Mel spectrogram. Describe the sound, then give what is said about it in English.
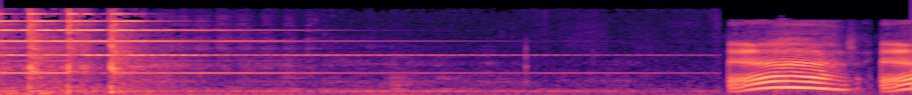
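A bright bell is struck three times in quick succession, then its metallic ring fades out slowly over a few seconds before a voice begins speaking. “That's worth the hearty ringing of the bell.”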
